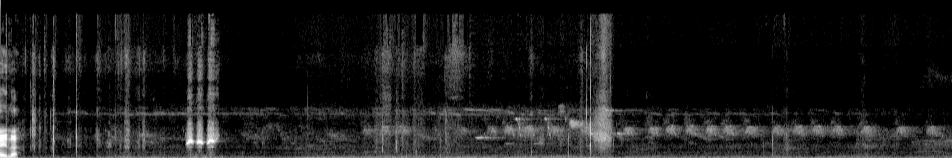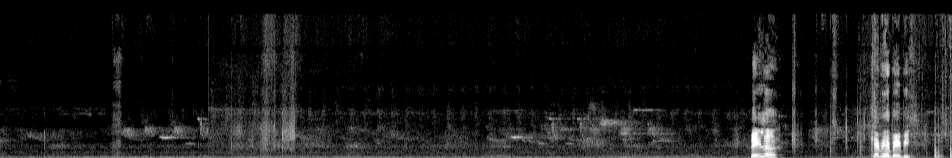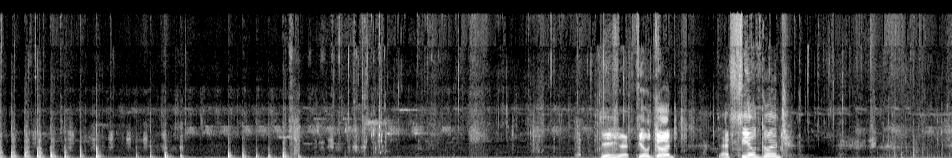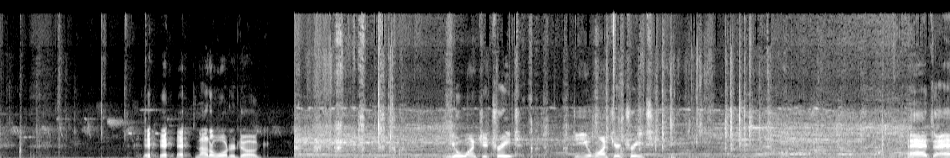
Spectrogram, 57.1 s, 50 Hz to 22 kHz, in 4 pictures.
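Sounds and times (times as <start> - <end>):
bird chirping: 26.4 - 38.5, 46.8 - 57.0
dog making rhythmic breath sounds: 47.3 - 55.6.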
